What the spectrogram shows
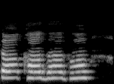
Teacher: अब क वर्ग का उच्चारण गले से होता है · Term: कंठ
